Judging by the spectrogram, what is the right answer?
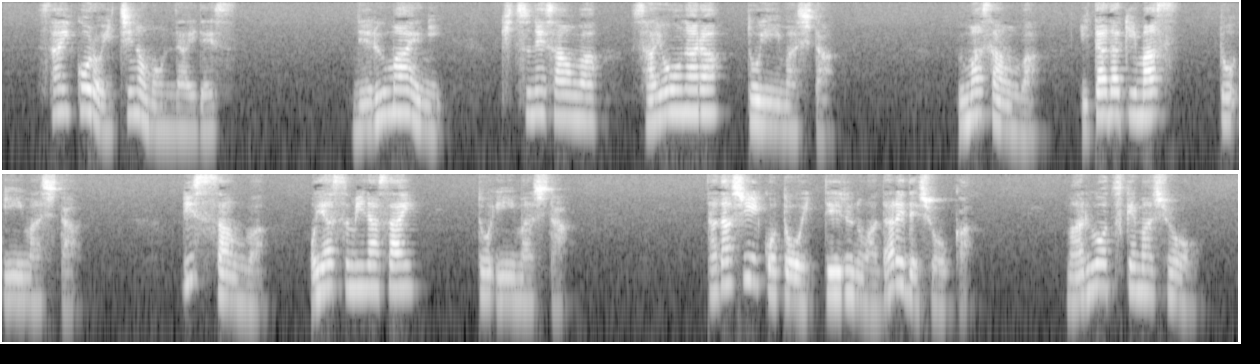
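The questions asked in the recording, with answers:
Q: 正しいことを言っているのは誰でしょうか。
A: リスさん(おやすみなさい)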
